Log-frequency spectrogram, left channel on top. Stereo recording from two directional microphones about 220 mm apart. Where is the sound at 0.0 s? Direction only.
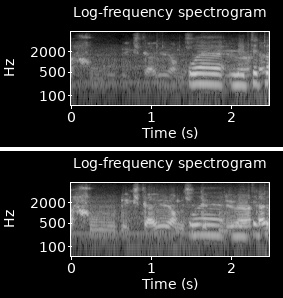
40° right (ahead or behind).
